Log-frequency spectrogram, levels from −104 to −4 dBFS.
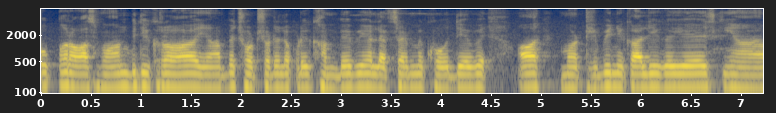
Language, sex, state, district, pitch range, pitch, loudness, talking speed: Hindi, male, Haryana, Charkhi Dadri, 125-135 Hz, 130 Hz, -17 LUFS, 240 wpm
